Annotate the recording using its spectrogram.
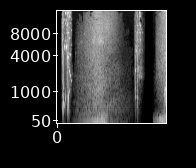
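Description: Sound effects for an animated logo: a short pop, then a whoosh that swells and fades over about a second, a brief click, and a second whoosh starting near the end.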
